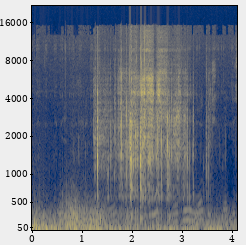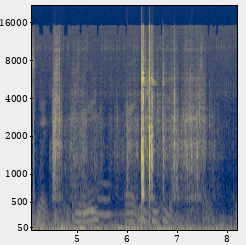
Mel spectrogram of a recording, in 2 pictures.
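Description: Talking close to the microphone during a briefing, with wind buffeting the microphone at first. Noisy rustling and handling scrapes come about a second in, and a couple of sharp clicks follow later.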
